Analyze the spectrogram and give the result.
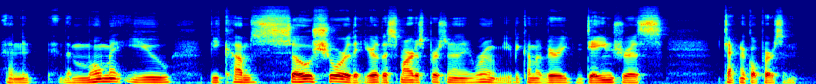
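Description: A man talks at a moderate pace and fairly low pitch. The recording is very clean, with a silent background. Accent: American. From Texas, Houston. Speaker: engineer and research scientist. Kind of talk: interview. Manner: animated.

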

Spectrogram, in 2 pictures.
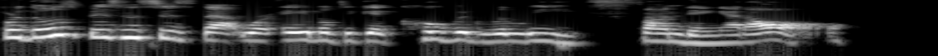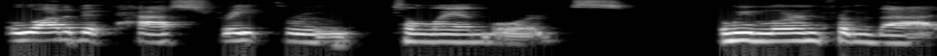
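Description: Her dark, mellow tone sits at a medium pitch, and the woman talks at a moderate pace with ordinary pitch variation. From Massachusetts, US (Framingham, near Boston). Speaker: nonprofit president and business advocate. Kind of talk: interview conversation.

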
